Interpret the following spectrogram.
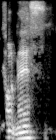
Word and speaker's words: Totnes: Just Totnes. Totnes. Just look how it looks, Totnes.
